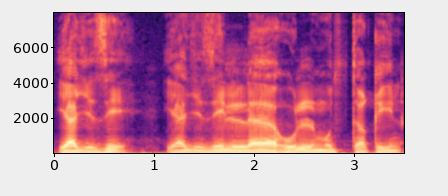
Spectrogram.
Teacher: لفظ جلاله ترقیق میشه، اینجا نازک تلفظ میشه چون قبلش کسره اومده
